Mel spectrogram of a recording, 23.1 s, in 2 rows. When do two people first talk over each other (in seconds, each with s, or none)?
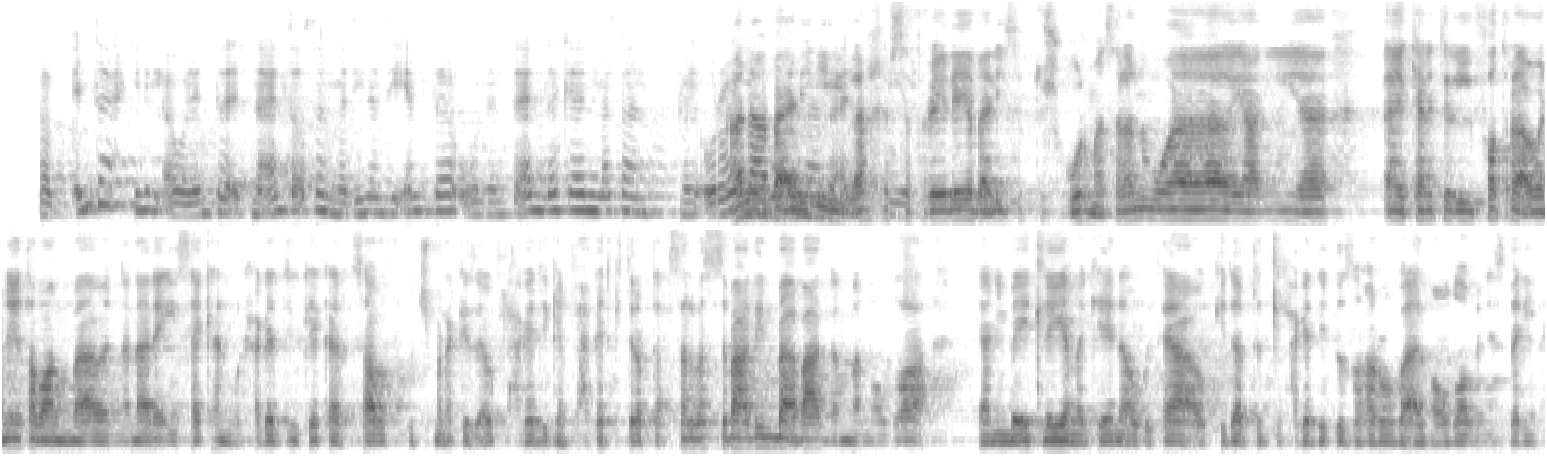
5.4 s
